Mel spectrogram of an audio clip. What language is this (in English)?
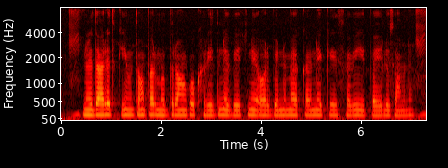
Hindi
